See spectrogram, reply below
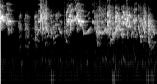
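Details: Contented pet budgerigars produce rapid, scratchy, high-pitched warbling with squawky bursts and brief pauses, in a small room.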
